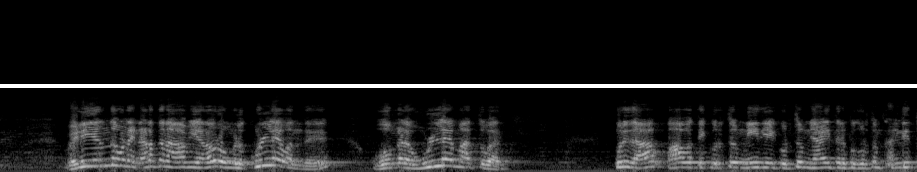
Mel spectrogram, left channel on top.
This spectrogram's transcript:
வெளியிருந்து உன்னை நடத்தின ஆவியானவர் உங்களுக்குள்ளே வந்து உங்களை உள்ளே மாத்துவார். புரியுதா? பாவத்தை குறித்தும் நீதியை குறித்தும் நியாய தீர்ப்பு குறித்தும்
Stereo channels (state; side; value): silent; left; 59 dB below the other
